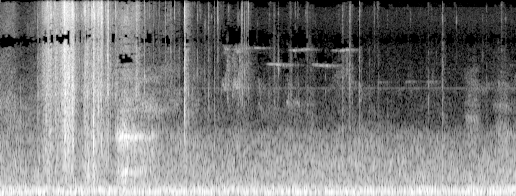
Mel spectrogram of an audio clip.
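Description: A person smoking a cigarette, with a short breathy rush of a drag or exhale about half a second in, over a steady low outdoor rumble. Faint high chirps come and go.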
